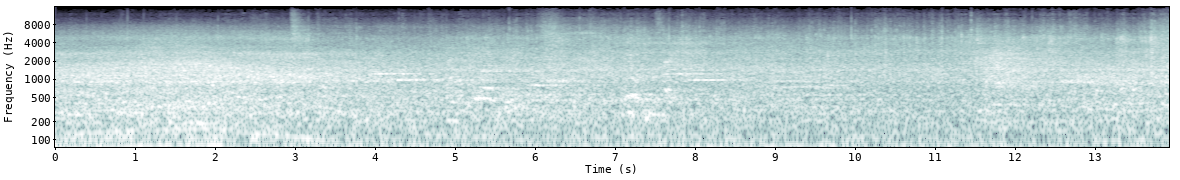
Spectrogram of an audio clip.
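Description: Footsteps tap on a hard tiled floor in an echoing hallway.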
